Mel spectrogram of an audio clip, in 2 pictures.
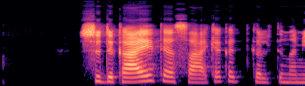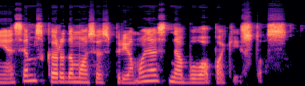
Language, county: Lithuanian, Alytus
